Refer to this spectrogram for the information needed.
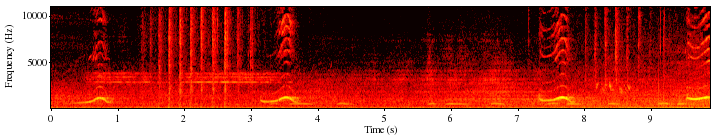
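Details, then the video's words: Asian koel calling in the morning: loud, clear, ringing notes that rise then fall, given four times about every three seconds over softer low cooing from another bird and a steady low rumble. "Make your day with koyal voice and feel happy"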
